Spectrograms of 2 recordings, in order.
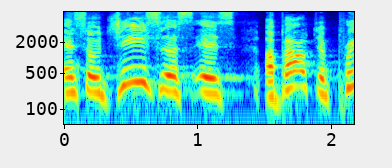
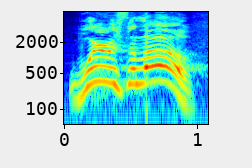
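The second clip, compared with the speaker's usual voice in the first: high-pitched, drawn-out appeal; acted plea, pitched well up; pleading challenge; 7 semitones higher than usual. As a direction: call it out as a hurt appeal for love. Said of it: "kinda lift our hands up and say".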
